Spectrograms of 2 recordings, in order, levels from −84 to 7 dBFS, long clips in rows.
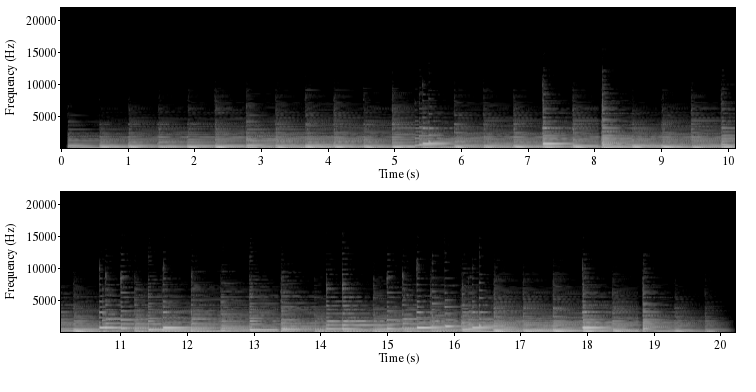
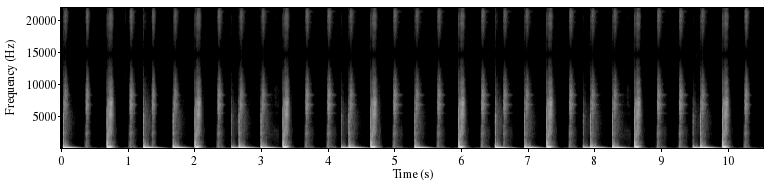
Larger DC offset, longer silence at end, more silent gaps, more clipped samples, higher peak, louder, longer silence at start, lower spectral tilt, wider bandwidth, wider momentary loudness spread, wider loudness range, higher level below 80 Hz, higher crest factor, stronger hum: neither; about the same, 0.15 s vs 0.25 s; neither; neither; second, -8 dBFS vs 0 dBFS; second, -24 LUFS vs -14 LUFS; about the same, 0.1 s vs 0.05 s; about the same, -7.5 dB/octave vs -6.5 dB/octave; second, 9.6 kHz vs 11 kHz; second, 8 LU vs 22 LU; about the same, 3 LU vs 1 LU; second, -56 dBFS vs -14 dBFS; about the same, 16 dB vs 12 dB; neither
